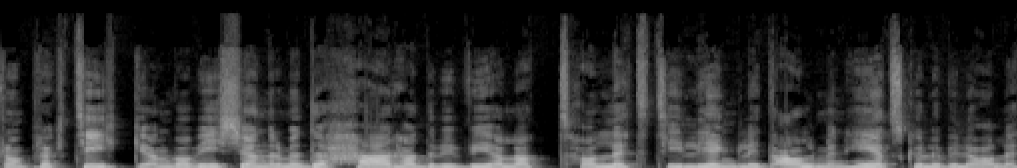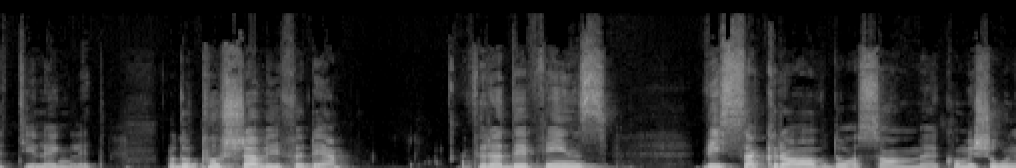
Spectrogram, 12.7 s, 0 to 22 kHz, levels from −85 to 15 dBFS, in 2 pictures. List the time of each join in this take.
cut 1; at 4.8 s

